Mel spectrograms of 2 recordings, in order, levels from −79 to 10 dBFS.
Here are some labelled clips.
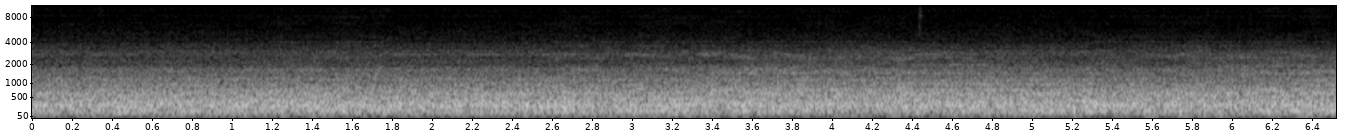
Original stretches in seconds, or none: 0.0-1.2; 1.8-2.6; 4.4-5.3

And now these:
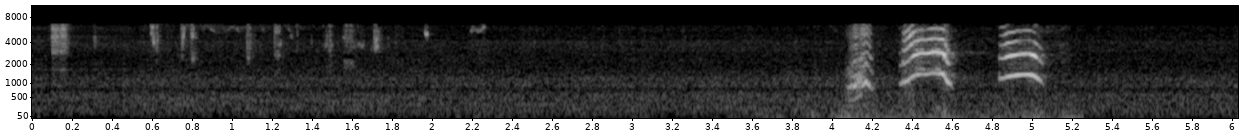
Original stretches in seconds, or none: 0.5-6.0

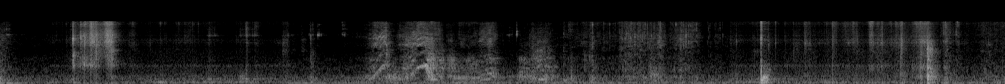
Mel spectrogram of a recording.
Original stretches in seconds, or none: 0.0-0.5; 2.9-7.3; 9.4-10.1

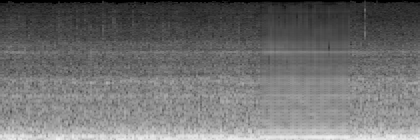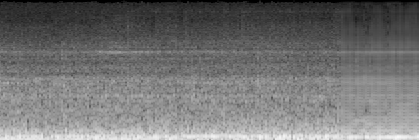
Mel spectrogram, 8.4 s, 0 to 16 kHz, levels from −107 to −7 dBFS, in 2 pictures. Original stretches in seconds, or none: 0.0-2.6; 3.5-7.6

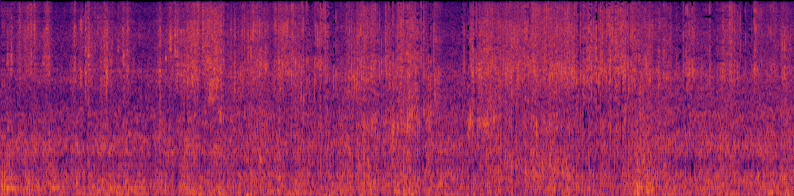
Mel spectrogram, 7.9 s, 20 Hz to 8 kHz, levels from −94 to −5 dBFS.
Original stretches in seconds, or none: 2.2-7.9

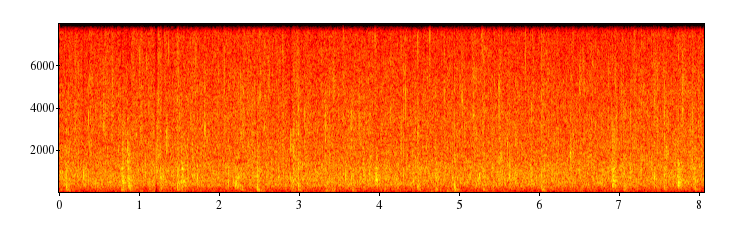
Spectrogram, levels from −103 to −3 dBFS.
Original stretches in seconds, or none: 0.0-4.9; 5.5-6.1; 7.2-8.1

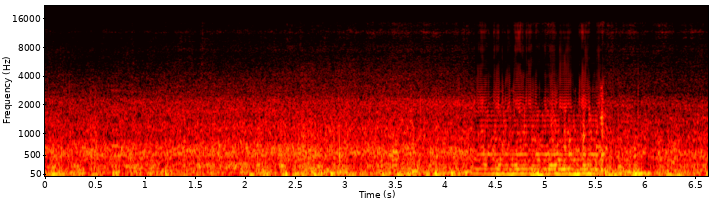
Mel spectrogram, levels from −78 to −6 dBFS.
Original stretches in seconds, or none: 0.0-4.3; 5.6-6.6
